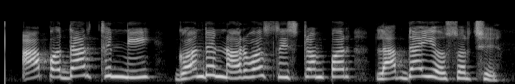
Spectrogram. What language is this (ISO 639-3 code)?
guj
